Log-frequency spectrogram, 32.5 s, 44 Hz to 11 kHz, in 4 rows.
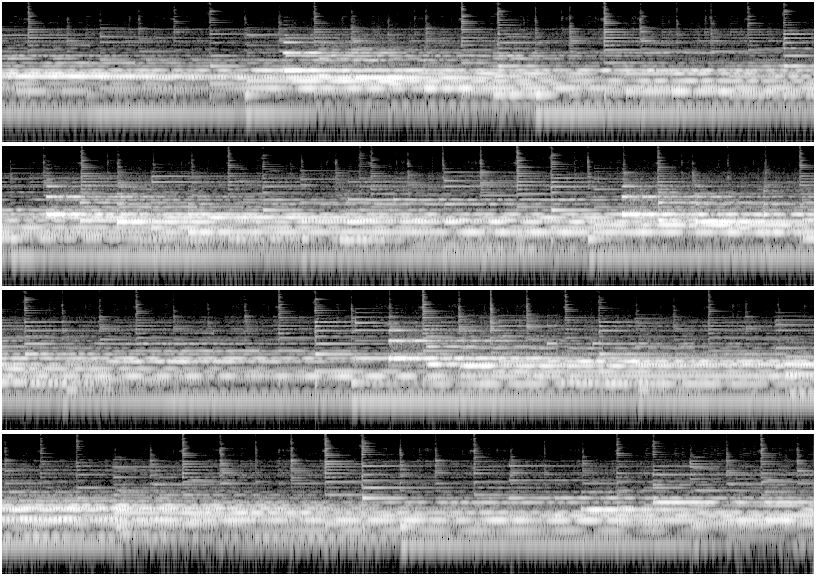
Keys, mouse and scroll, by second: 1.7 middle click, 2.4 KP_1, 2.7 scroll up 4, 3.1-4.7 shift+middle drag, 4.8 click, 4.8 scroll up 4, 5.6 c, 13.5-15.3 middle drag, 15.5 r, 18.5 r, 21.8 g, 28.3-29.8 middle drag, 29.9-32.1 middle drag, 32.1-32.4 scroll down 4.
